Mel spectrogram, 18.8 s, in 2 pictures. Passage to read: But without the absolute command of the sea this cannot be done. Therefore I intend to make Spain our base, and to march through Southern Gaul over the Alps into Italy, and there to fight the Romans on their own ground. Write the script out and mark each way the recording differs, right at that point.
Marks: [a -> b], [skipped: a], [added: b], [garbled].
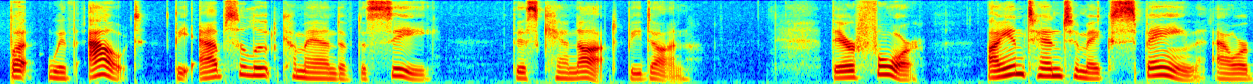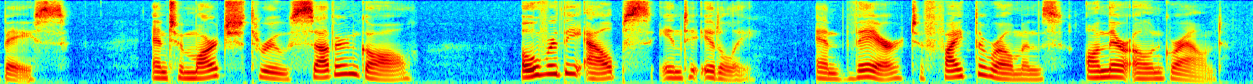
But without the absolute command of the sea this cannot be done. Therefore I intend to make Spain our base, and to march through Southern Gaul over the Alps into Italy, and there to fight the Romans on their own ground.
